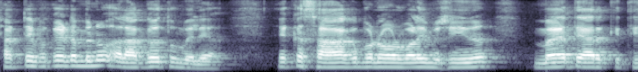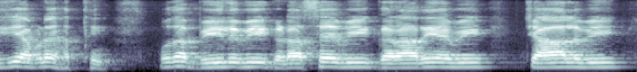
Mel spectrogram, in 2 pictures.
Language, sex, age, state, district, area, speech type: Punjabi, male, 45-60, Punjab, Fatehgarh Sahib, rural, spontaneous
